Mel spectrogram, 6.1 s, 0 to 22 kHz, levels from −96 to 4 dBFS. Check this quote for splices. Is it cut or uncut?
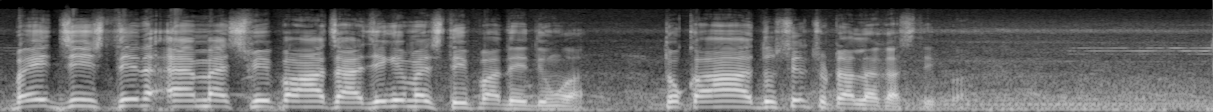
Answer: uncut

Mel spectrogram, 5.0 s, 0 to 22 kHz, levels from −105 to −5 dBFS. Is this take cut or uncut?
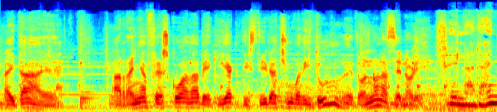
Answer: uncut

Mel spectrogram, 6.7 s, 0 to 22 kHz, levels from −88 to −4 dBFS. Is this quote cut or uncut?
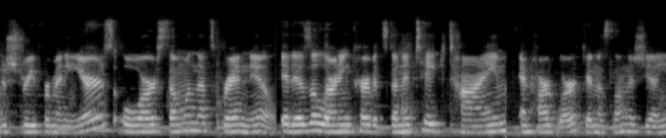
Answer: cut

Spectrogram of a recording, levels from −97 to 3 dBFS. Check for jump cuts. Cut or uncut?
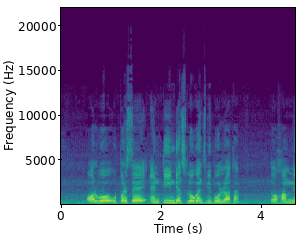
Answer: uncut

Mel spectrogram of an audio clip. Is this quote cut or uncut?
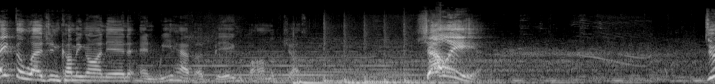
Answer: cut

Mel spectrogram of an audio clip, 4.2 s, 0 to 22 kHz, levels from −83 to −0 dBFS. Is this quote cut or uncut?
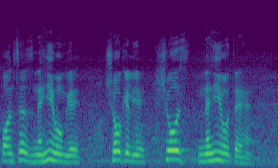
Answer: uncut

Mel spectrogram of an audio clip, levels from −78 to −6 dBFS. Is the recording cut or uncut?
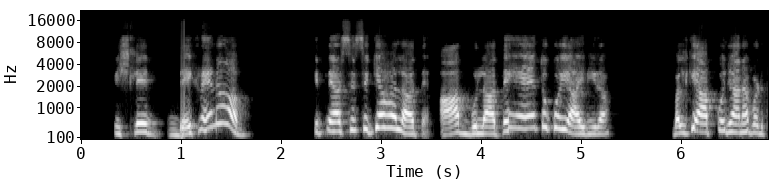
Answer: uncut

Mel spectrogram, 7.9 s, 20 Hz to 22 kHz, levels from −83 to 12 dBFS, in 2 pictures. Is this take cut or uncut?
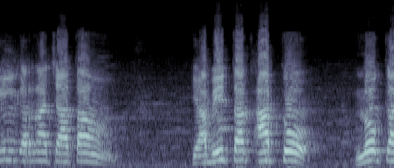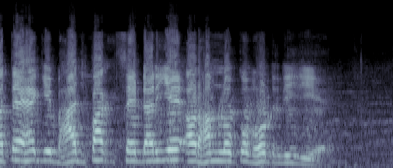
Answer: uncut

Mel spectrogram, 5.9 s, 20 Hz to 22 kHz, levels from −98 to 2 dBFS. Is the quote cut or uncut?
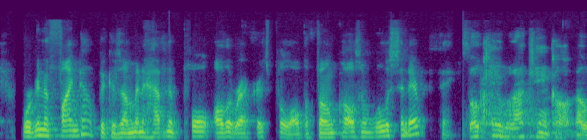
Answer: cut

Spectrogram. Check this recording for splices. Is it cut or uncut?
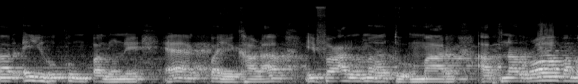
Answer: uncut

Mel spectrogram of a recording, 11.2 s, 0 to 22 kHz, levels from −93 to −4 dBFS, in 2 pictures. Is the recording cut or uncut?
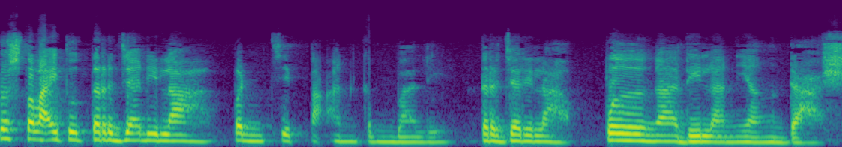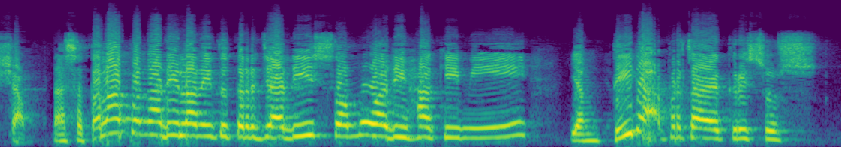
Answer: cut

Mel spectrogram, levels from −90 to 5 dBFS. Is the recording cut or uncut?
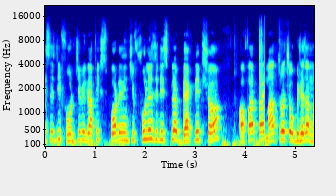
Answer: uncut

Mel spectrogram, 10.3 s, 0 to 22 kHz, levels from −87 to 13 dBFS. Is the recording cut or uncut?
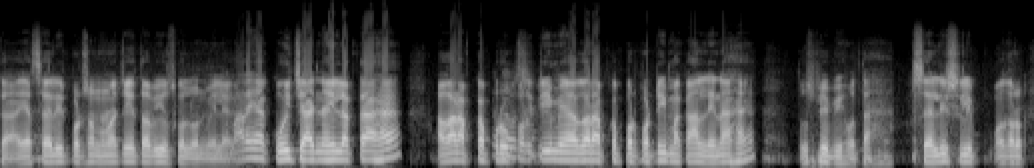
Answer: cut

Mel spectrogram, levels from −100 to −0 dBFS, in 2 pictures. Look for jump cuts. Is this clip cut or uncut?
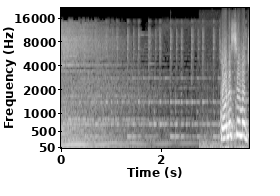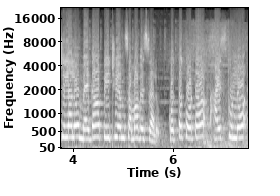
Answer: cut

